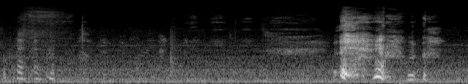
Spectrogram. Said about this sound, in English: That cough comes from smoking a cigarette. I am smoking a cigarette and relaxing. I'm waiting for a customer so I can go pump gas.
